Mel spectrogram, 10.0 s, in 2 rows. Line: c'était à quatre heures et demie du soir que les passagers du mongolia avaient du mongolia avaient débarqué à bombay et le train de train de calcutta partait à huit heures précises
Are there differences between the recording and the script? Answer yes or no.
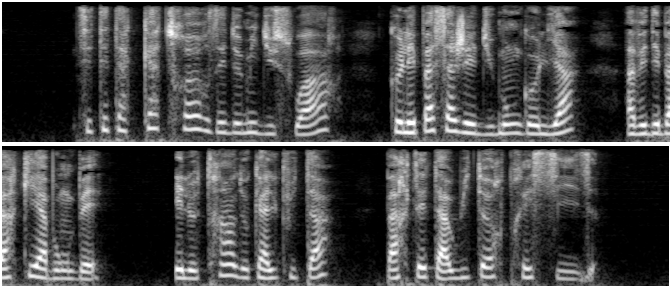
yes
